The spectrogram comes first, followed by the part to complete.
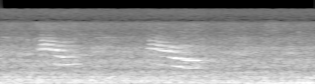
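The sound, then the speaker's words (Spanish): A cat meows twice, each a drawn-out wavering cry, over a steady low background hum. The meows are moderately loud, with no talking. “ya empezó a ser bulla el gato.”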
